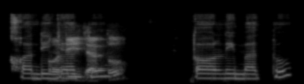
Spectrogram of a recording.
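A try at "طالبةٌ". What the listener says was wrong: Tun. Nah, ini baru tanwin. Tolibatun.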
